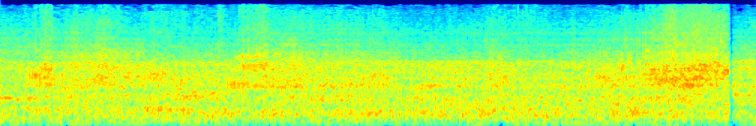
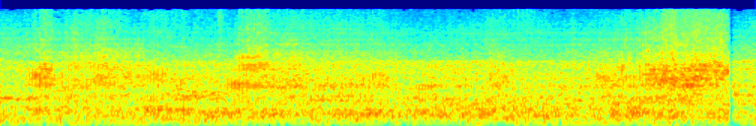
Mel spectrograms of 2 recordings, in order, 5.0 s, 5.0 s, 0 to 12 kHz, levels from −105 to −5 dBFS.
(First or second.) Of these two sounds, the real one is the second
